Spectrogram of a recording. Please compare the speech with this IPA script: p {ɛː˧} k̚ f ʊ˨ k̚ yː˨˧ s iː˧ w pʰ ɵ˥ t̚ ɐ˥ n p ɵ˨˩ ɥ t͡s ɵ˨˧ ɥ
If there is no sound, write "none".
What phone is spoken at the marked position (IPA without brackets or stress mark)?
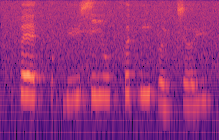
ɛː˧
